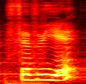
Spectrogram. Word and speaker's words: février: February in French is pronounced février, and I wrote it in some wispy lettering above all of the days of the month on my cover page.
